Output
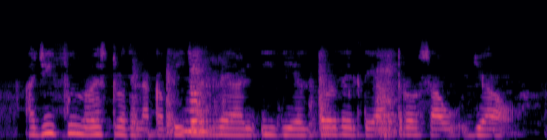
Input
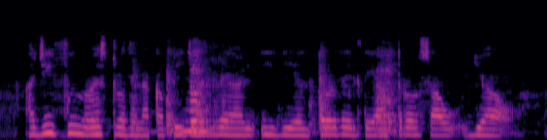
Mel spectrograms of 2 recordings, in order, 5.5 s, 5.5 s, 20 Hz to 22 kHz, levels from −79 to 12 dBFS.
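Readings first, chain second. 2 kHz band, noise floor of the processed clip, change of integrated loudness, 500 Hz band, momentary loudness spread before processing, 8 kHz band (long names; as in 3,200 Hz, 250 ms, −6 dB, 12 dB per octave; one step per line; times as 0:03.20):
+3.5 dB, −55 dBFS, +3.5 dB, +3.5 dB, 8 LU, can't be measured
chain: Butterworth low-pass 4,600 Hz 48 dB per octave
mains-hum notches 60/120/180 Hz
level +3.5 dB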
